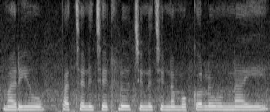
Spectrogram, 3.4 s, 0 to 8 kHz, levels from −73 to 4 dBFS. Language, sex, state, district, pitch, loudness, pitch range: Telugu, female, Telangana, Mahabubabad, 215 Hz, -13 LUFS, 210-220 Hz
